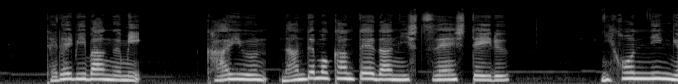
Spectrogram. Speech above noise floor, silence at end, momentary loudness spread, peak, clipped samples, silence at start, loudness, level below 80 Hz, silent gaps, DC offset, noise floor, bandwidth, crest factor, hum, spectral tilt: 39 dB; 0 s; 8 LU; -4 dBFS; under 0.1%; 0.45 s; -16 LUFS; -52 dBFS; none; under 0.1%; -54 dBFS; 11 kHz; 12 dB; none; -7 dB/octave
